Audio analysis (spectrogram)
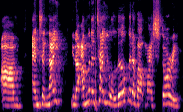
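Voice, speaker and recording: Upbeat Bahamian woman, bright voice. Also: on the high side, expressive, fast talker, rough recording. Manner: upbeat, chatty, lots of "you know" and "right". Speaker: guest speaker on a mentorship call. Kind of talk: motivational personal story. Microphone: video call.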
